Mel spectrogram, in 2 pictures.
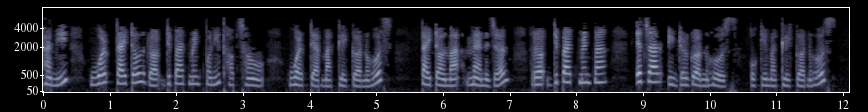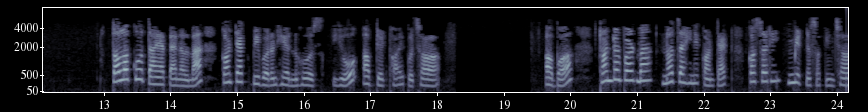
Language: Nepali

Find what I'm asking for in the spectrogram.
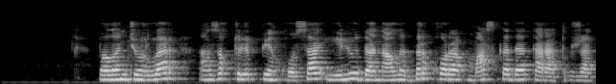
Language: Kazakh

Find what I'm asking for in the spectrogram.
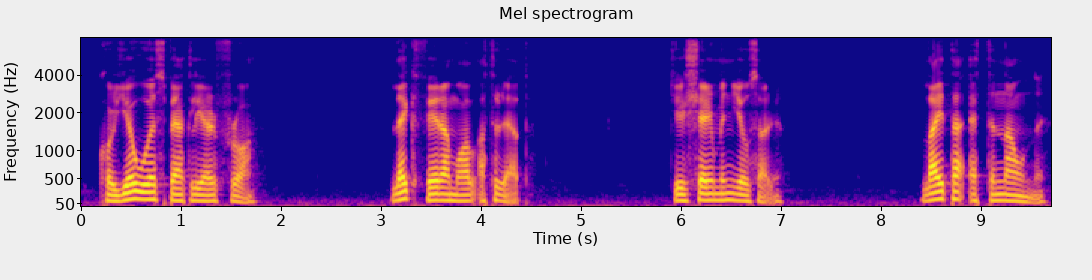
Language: Faroese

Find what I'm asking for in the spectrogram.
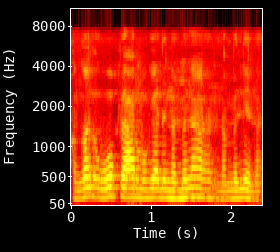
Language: Sindhi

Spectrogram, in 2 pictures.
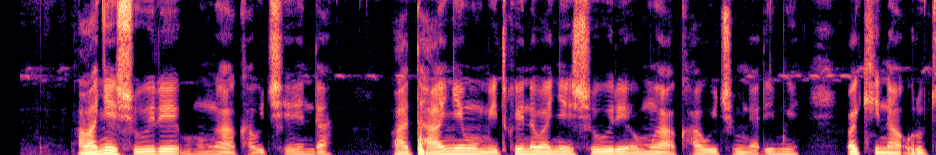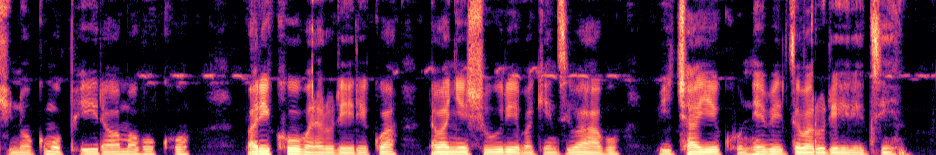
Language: Rundi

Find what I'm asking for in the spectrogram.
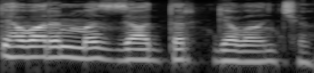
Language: Kashmiri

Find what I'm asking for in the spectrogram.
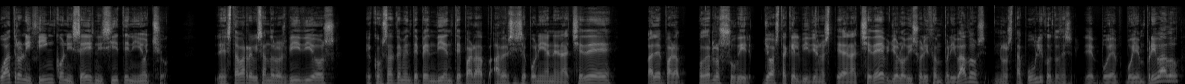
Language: Spanish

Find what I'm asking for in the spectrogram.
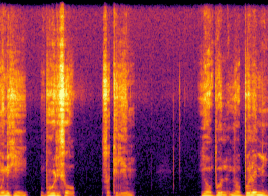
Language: Ngamo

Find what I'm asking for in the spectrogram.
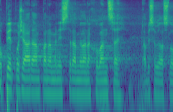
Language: Czech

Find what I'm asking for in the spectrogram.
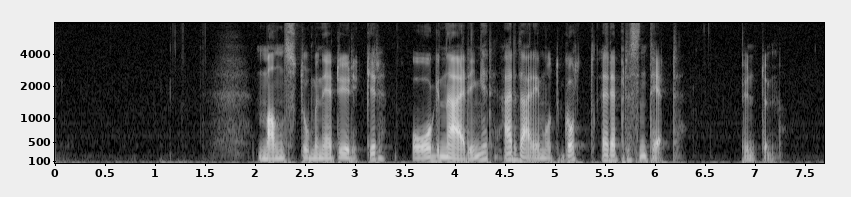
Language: Norwegian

